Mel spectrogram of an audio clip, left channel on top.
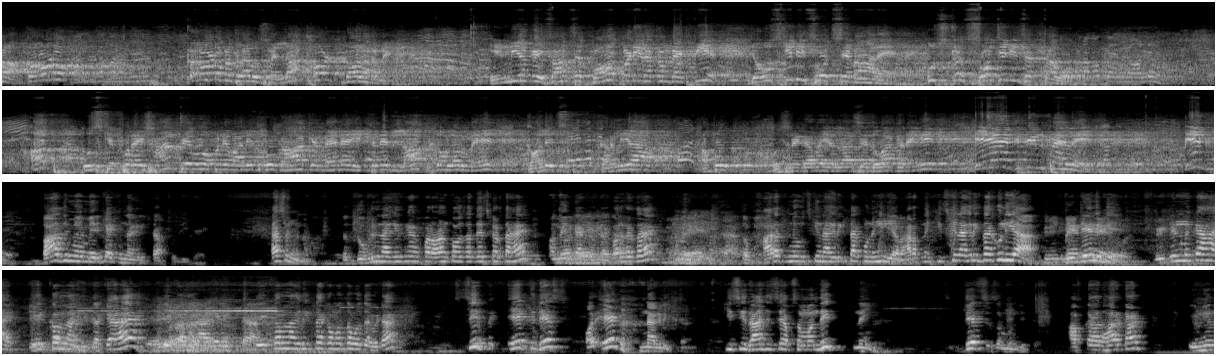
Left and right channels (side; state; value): both; different; correlation 0.00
